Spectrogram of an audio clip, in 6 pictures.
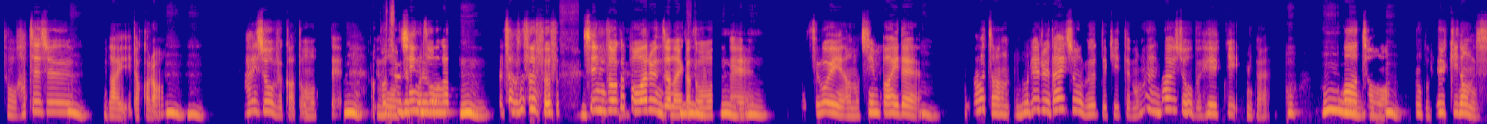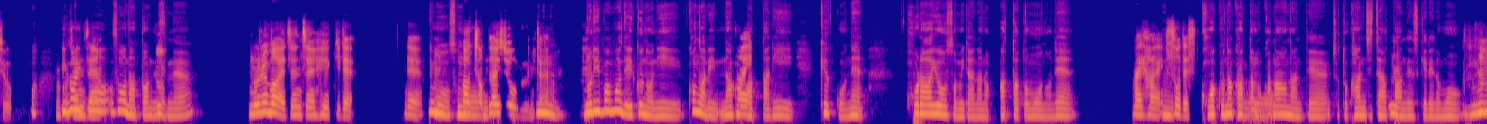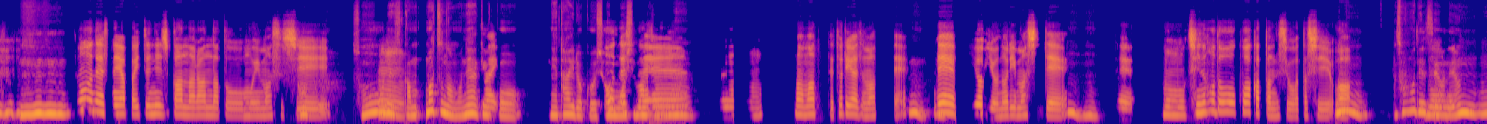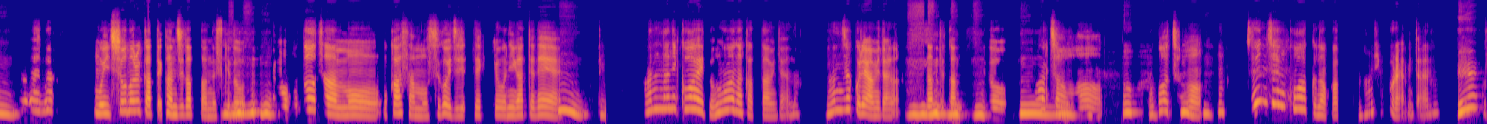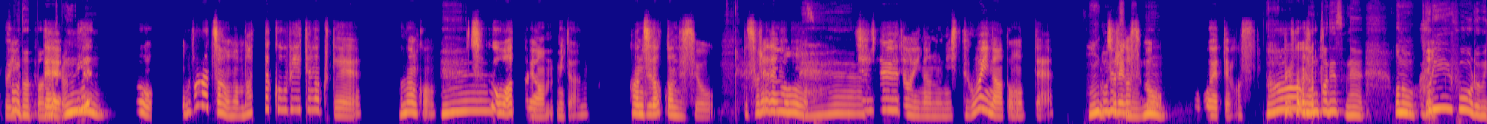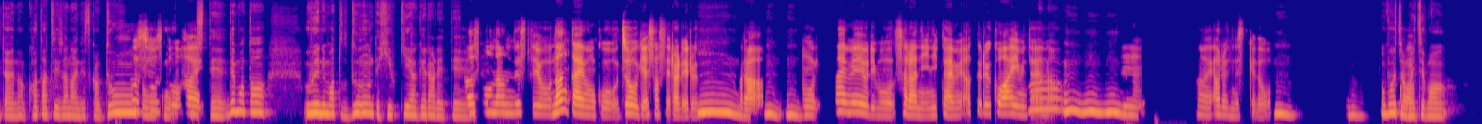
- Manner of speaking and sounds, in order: scoff; chuckle; other noise; chuckle; unintelligible speech; chuckle; chuckle; laugh; other background noise
- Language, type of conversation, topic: Japanese, podcast, 家族と過ごした忘れられない時間は、どんなときでしたか？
